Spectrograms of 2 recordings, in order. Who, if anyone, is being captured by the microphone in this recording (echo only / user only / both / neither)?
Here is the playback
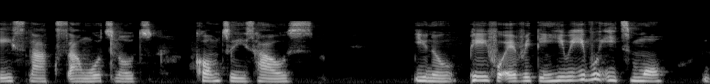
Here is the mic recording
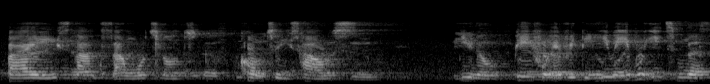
both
